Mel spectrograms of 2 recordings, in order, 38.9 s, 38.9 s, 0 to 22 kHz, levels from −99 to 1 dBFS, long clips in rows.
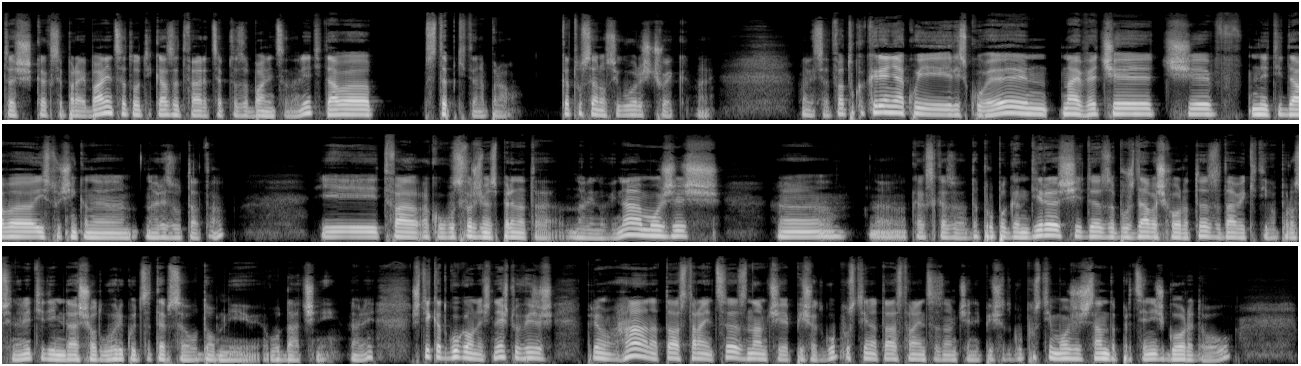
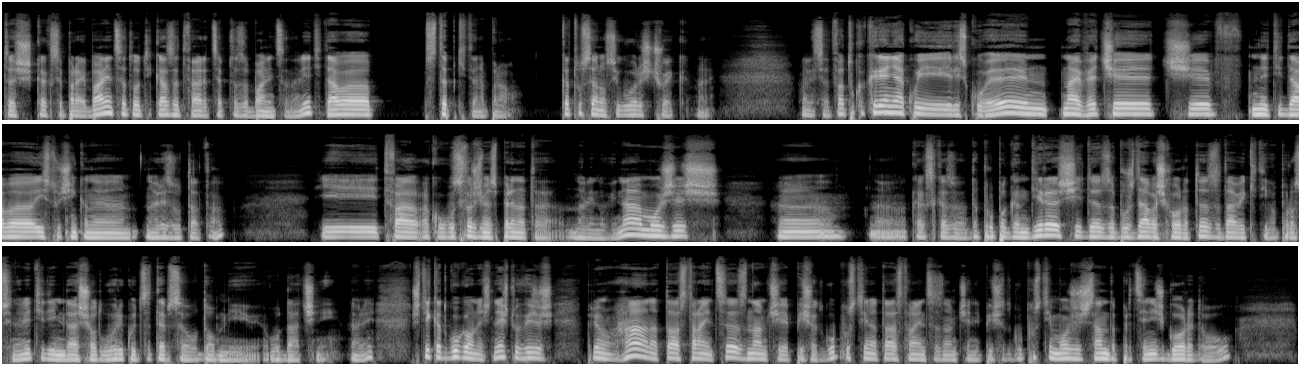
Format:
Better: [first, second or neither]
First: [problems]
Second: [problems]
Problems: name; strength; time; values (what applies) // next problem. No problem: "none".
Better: neither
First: none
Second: none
